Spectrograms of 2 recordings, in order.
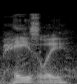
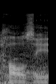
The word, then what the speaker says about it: Haseley: the Phillies only run Adam Haseley not Halsey as it's pronounced in the game two for three for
